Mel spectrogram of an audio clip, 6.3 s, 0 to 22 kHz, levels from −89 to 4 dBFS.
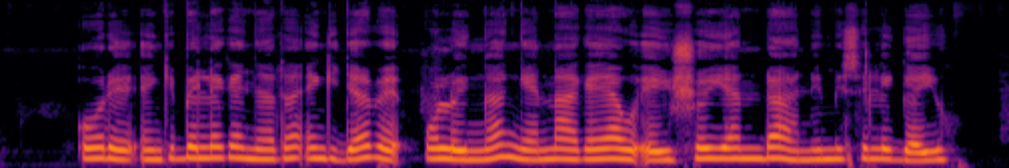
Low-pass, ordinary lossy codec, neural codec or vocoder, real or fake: none; none; none; real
